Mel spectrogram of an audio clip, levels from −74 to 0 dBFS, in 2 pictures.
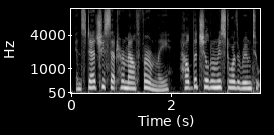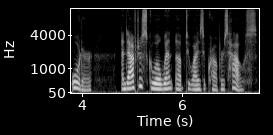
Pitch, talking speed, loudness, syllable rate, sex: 215 Hz, 185 wpm, -19 LUFS, 5.1 syllables/s, female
